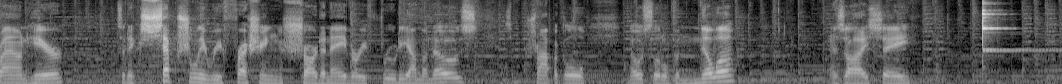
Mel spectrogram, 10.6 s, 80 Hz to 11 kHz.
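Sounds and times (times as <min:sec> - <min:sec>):
speech: 0:00.0 - 0:07.6, 0:08.3 - 0:09.3
glasses of Chardonnay clinking in a toast: 0:09.8 - 0:10.6.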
